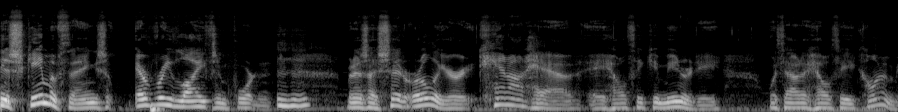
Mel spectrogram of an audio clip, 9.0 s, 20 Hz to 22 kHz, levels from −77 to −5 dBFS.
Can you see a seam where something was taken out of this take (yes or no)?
yes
